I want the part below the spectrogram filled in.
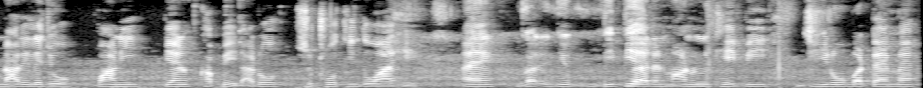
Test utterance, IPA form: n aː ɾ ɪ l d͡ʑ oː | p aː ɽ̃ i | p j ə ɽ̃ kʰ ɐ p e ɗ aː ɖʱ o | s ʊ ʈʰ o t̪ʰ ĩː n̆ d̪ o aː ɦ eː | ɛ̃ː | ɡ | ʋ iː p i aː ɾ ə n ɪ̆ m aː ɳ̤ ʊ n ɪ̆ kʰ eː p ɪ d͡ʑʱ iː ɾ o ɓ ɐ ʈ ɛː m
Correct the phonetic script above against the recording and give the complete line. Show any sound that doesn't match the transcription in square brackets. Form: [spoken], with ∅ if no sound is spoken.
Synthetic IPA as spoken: n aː ɾ ɪ l d͡ʑ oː | p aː ɽ̃ i | p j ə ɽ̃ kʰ ɐ p e ɗ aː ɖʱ o | s ʊ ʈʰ o t̪ʰ ĩː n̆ d̪ o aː ɦ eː | ɛ̃ː | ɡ | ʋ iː p i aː ɾ ə n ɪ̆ m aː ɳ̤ ʊ n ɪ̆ kʰ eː [b] ɪ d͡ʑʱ iː ɾ o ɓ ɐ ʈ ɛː m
